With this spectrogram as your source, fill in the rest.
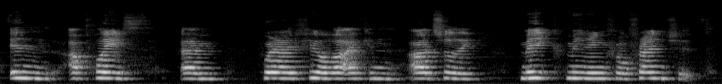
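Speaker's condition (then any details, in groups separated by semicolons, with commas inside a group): Cerebral palsy; purely physical, full-time wheelchair user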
